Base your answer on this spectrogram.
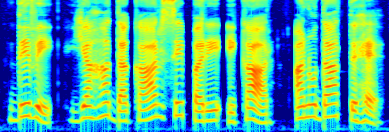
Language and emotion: Hindi, neutral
